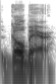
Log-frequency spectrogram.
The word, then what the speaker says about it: Gobert: my day so with that being said Roy gore 'but however the hell you pronounce his name he's been diagnosed with the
